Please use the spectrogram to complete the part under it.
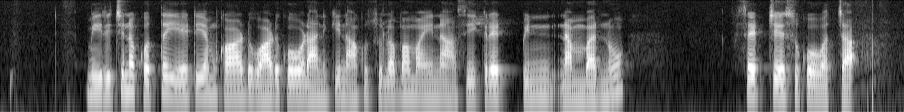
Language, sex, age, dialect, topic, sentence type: Telugu, female, 51-55, Southern, banking, question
